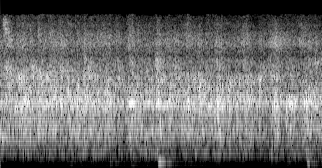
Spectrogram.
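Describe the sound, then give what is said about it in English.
An audience claps steadily in a dense, continuous wash of applause, welcoming a guest as she comes out, holding at an even, fairly loud level throughout, with no voices standing out. “Um, can you give her a big round of applause for me?”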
